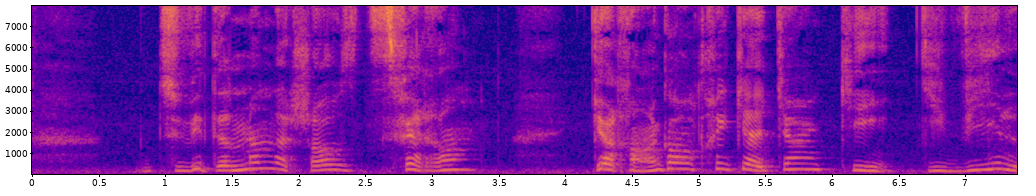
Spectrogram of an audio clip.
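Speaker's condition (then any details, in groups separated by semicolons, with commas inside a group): Friedreich's ataxia; degenerative neuromuscular disease; onset age 13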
